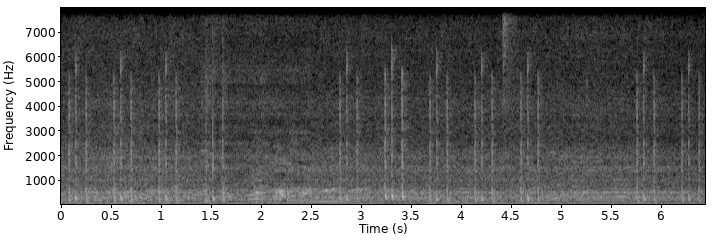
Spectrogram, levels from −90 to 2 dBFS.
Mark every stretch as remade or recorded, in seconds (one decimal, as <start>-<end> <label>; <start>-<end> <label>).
0.0-1.4 recorded; 1.4-2.5 remade; 2.5-6.4 recorded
